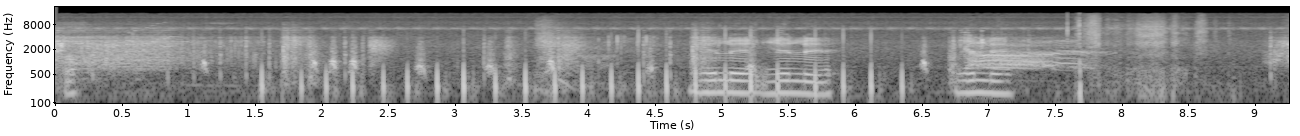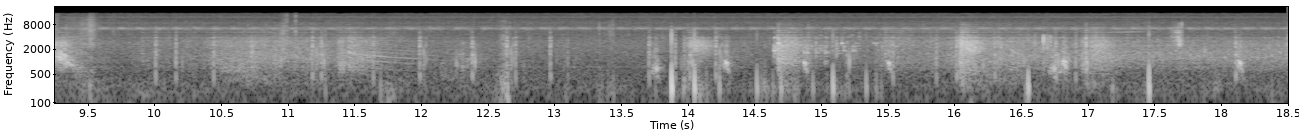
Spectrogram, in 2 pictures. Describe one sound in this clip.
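Quick game punches and smashing effects clatter in rapid bursts.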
